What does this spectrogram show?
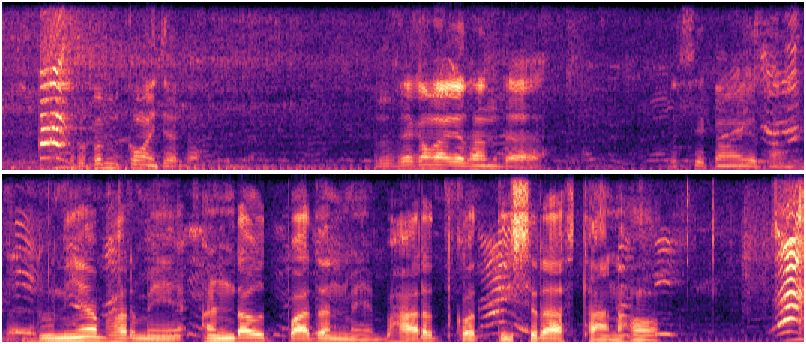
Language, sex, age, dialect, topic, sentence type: Bhojpuri, male, 25-30, Northern, agriculture, statement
